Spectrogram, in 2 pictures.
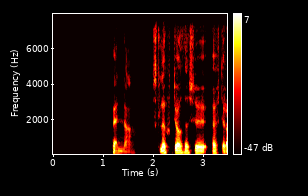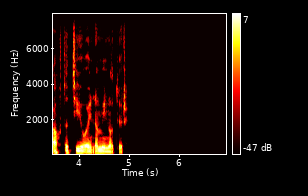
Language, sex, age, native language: Icelandic, male, 20-29, Icelandic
